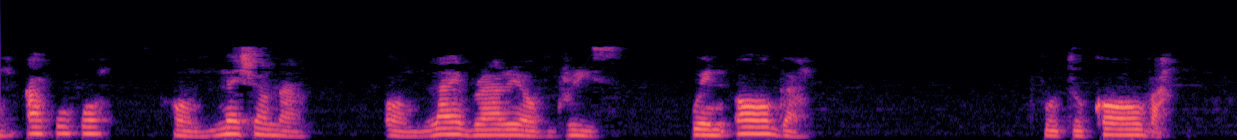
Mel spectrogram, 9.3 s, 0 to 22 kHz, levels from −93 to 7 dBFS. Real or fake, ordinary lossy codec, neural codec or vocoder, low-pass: real; MP3, 24 kbps; none; 5.4 kHz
